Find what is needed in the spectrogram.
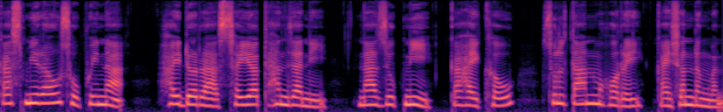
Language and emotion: Bodo, neutral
